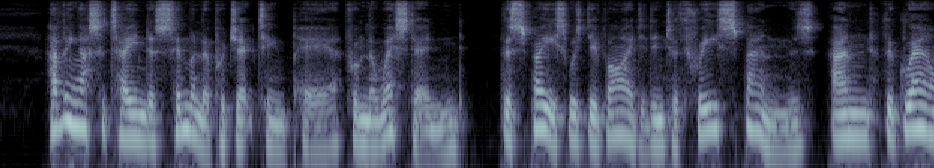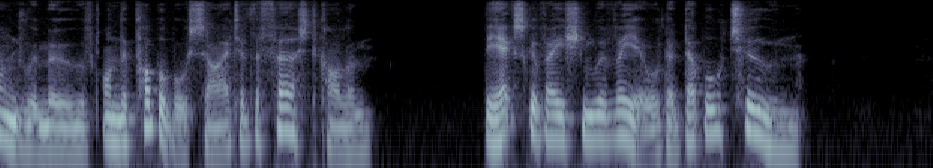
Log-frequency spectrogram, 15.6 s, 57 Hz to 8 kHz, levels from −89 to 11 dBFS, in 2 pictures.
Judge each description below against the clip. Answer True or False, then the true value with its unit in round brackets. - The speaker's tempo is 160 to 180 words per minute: False (135 wpm)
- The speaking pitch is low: True (125 Hz)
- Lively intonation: True (7.0 semitones)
